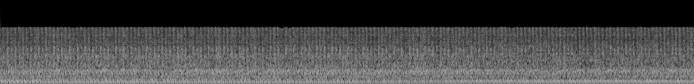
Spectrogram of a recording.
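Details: 1.6 HDI diesel at idle: steady clatter, about three taps a second over the rumble; abnormal idle noise, cause not yet identified.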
